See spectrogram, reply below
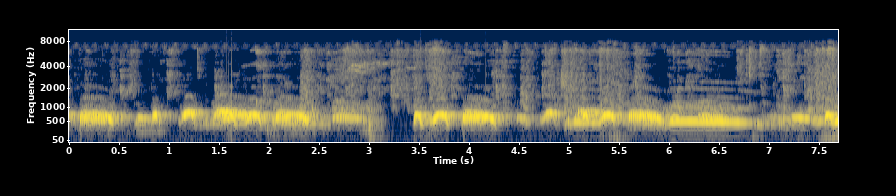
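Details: Very vocal spotted dove, leopard variety, cooing while walking; dense phrases of warbling, hollow coos broken by one short gap, with faint clicks in the background.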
